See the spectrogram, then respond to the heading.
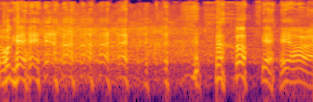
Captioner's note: and audience laughs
